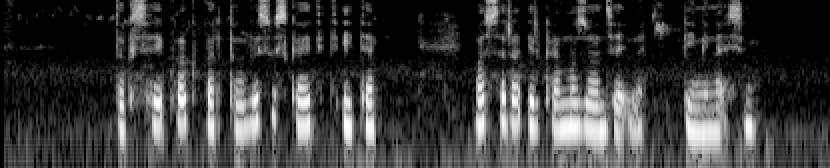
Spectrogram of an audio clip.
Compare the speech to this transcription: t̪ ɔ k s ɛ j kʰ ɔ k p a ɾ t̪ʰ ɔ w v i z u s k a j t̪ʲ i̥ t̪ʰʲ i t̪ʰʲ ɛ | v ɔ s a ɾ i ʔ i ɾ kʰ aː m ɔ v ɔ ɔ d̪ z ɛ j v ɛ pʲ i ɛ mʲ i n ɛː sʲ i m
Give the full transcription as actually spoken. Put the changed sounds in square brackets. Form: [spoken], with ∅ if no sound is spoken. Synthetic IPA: t̪ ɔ k s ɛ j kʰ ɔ k p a ɾ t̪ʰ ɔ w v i [s] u s k a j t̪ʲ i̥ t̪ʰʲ i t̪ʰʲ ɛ | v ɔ s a ɾ [a] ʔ i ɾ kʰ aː m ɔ [z] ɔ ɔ d̪ z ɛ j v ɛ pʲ i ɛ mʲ i n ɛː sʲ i m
